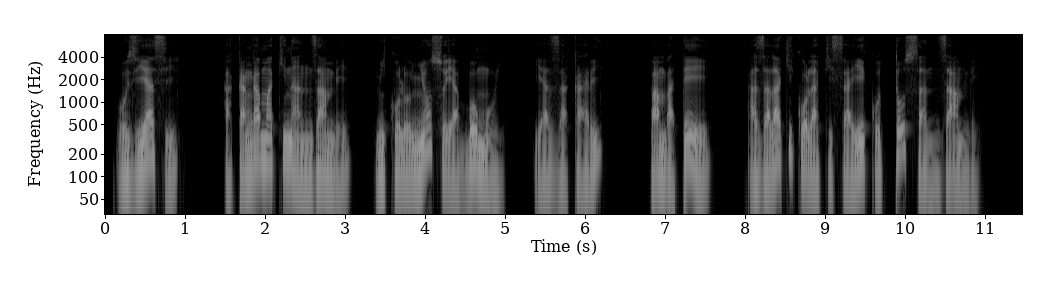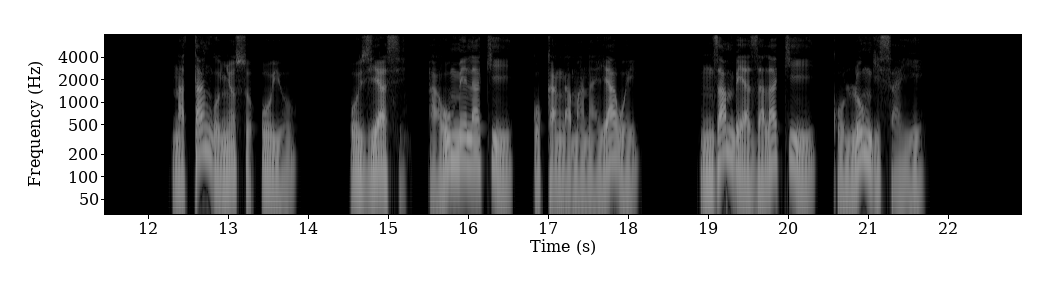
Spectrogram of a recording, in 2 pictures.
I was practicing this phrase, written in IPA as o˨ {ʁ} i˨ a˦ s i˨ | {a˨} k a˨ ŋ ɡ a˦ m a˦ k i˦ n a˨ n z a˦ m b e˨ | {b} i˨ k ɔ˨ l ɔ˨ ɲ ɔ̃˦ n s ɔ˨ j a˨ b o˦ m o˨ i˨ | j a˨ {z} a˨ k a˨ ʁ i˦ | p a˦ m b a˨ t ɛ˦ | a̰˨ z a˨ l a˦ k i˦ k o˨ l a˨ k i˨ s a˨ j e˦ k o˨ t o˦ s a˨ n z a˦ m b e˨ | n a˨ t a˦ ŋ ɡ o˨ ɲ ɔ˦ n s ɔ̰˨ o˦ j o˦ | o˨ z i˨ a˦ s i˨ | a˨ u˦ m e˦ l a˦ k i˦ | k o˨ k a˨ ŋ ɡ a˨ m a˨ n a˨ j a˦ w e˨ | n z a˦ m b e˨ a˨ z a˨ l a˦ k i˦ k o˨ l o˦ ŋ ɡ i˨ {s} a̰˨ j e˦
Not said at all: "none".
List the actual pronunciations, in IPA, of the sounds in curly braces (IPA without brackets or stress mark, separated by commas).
z, a˨, m, z, s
